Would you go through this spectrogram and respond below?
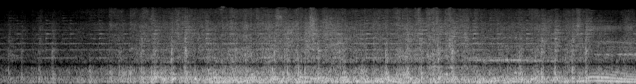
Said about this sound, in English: Totally not a train wreck. It's passing trains.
